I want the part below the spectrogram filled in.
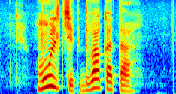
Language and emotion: Russian, positive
